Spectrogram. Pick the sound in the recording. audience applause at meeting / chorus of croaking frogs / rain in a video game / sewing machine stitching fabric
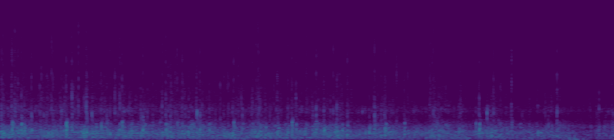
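audience applause at meeting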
